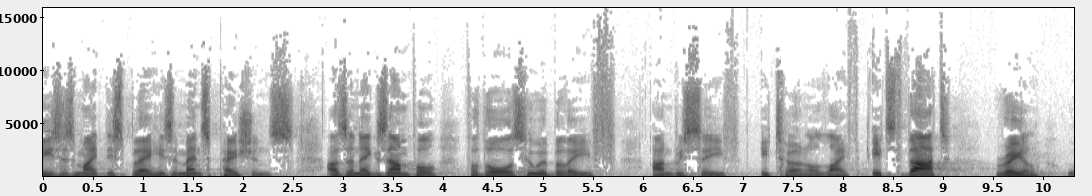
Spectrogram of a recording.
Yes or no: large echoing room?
yes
